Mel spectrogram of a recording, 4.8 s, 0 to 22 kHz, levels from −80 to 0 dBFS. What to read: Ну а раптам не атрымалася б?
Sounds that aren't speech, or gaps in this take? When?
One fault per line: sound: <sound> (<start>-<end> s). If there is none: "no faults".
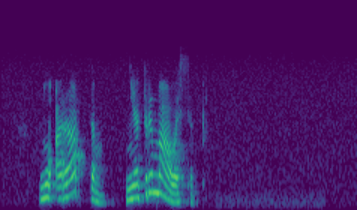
no faults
